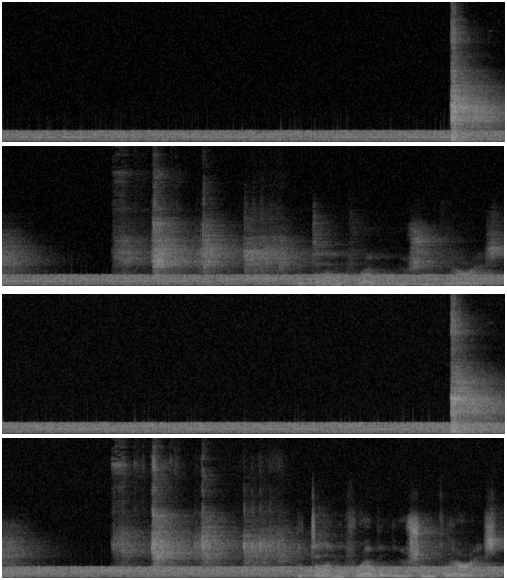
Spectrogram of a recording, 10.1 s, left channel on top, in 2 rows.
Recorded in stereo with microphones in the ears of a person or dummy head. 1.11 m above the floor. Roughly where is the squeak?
Right.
